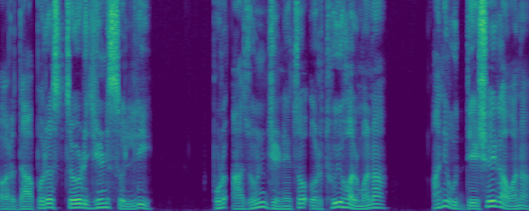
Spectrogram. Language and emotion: Goan Konkani, sad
